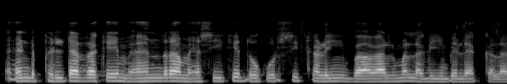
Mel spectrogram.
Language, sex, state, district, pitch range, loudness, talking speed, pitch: Hindi, male, Uttar Pradesh, Hamirpur, 140-155 Hz, -24 LUFS, 210 wpm, 150 Hz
